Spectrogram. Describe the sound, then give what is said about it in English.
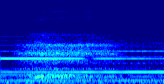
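A group draws a deep, audible inhale together during a guided breathing exercise: one long, steady breath sound held at an even level over a sustained tonal hum. “Now, let's all take a deep inhale together”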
